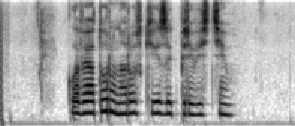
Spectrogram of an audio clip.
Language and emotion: Russian, neutral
